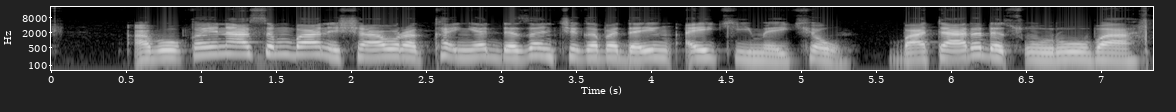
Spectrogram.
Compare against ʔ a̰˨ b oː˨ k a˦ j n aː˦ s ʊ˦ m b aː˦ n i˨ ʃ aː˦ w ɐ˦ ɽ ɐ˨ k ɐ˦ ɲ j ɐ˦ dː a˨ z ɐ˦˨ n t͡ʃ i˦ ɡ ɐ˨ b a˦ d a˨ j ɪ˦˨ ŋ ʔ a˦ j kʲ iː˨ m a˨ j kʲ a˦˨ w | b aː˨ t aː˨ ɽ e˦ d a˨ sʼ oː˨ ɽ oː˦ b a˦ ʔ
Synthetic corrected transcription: ʔ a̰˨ b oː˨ k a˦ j n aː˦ s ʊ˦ m b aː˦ n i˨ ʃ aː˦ w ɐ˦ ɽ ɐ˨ k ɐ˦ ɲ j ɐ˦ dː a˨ z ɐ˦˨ n t͡ʃ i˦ ɡ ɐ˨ b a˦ d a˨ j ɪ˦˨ ŋ ʔ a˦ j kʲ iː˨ m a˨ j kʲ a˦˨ w | b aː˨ t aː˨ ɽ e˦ d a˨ sʼ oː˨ ɽ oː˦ b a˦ ʔ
